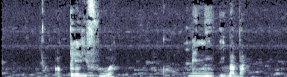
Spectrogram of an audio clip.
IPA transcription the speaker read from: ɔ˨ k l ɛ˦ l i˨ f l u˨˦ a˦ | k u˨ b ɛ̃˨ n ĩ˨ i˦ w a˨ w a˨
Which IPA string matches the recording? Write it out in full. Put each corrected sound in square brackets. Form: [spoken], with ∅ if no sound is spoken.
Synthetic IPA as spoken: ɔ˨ k l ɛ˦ l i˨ f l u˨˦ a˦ | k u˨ [m] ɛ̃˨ n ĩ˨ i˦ [b] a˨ [b] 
